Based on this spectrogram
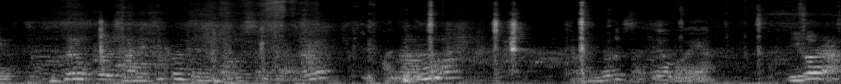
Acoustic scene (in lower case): crowded indoor space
